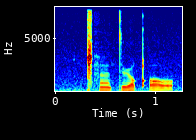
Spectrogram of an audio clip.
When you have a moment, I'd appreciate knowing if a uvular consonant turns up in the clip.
yes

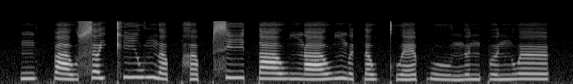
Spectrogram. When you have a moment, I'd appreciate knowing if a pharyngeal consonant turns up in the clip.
no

